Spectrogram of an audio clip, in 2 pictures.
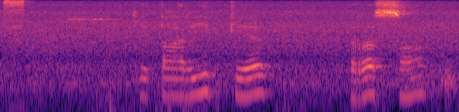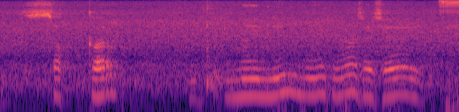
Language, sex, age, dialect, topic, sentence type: Maithili, male, 18-24, Bajjika, agriculture, statement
